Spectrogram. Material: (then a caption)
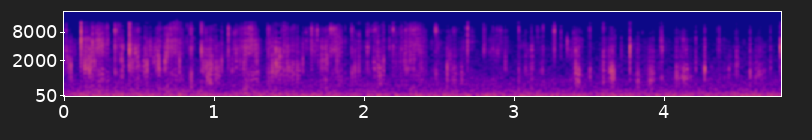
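Concrete. Long red nails rapidly tap and scratch a solid concrete slab covered in a film of water. The result is a quiet, dense stream of bright, crackly clicks and gritty scrapes, each one dying away instantly.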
